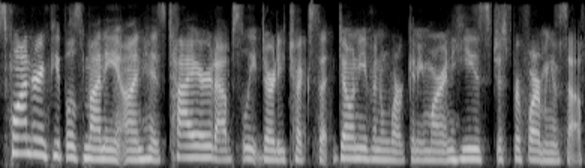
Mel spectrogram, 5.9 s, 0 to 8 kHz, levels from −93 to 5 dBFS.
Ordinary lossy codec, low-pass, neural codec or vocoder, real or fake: AAC, 32 kbps; 7.2 kHz; none; real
